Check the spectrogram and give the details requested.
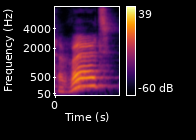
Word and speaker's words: pervert: what does it mean the word pervert pervert has got this this on the second syllable well i told you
